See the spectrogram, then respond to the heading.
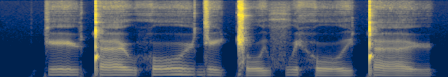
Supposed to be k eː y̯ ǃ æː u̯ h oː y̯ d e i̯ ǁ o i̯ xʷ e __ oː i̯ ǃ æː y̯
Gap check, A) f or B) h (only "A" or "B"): B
